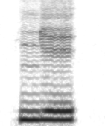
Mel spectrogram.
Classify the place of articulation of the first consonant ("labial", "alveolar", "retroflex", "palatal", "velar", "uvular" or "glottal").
palatal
